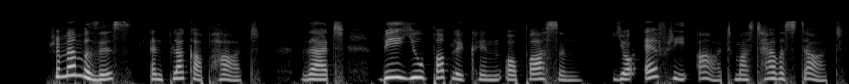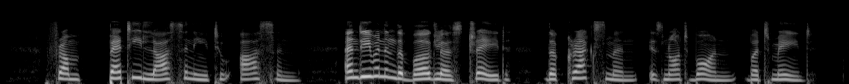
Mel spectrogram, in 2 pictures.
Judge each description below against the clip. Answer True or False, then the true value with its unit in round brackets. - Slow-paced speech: True (130 wpm)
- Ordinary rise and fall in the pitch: True (4.1 semitones)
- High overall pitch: True (240 Hz)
